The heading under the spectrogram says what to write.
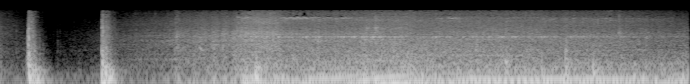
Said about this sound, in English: What's the plan? Well, basically, we're going to get into my car, I'm going to give you the piece of kit, because I've got to drive, and we're going to measure how much force it takes to pull a flag through the air.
